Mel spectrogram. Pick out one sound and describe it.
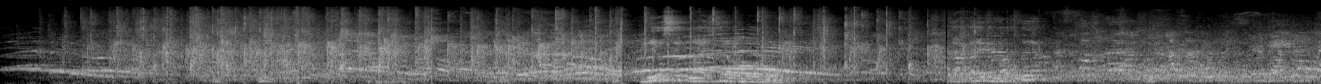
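A crowd of men and women chatter and call out loudly in an echoing room.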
